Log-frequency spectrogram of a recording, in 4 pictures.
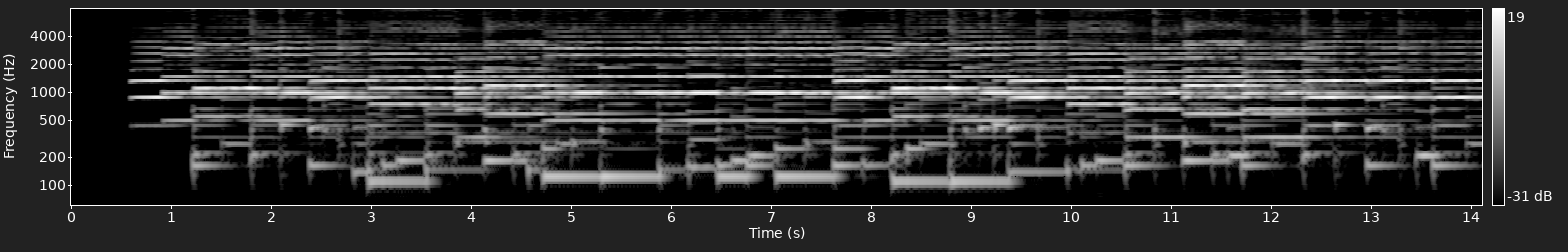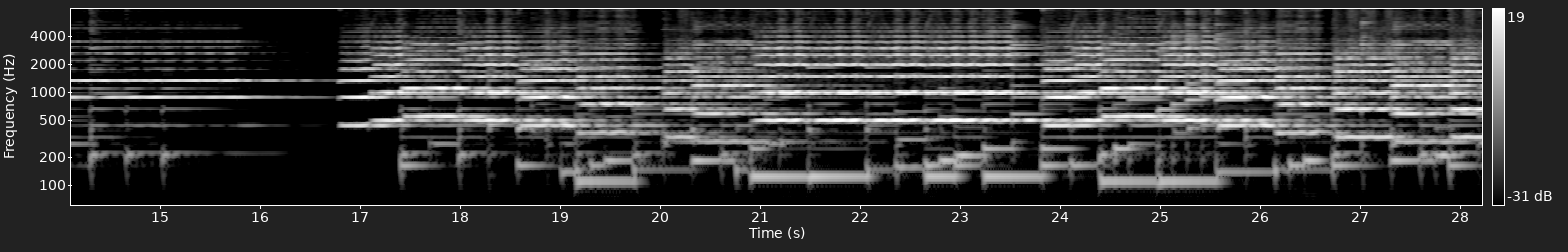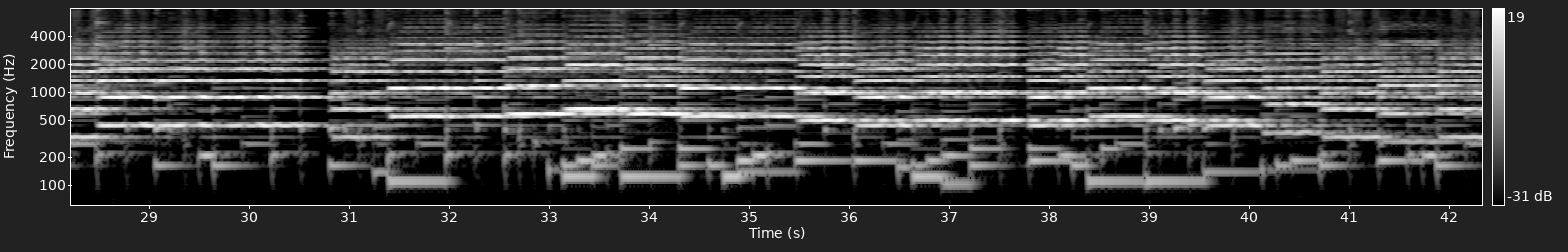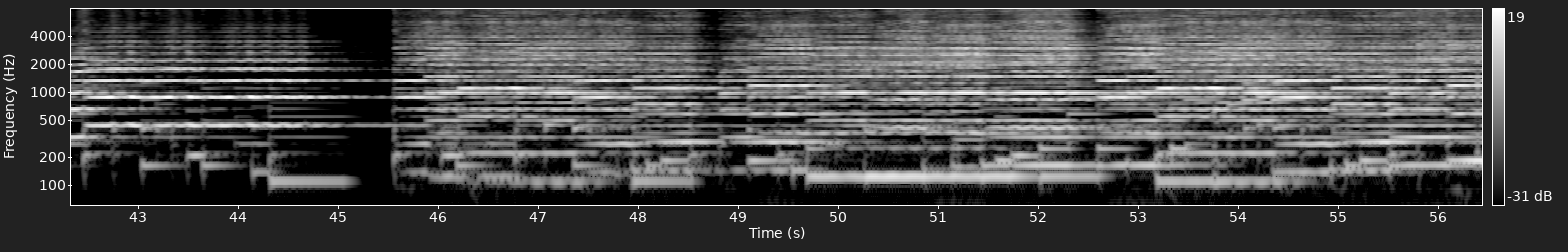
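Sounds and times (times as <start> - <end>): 
small ensemble playing: 0.8 - 16.1, 16.9 - 30.2, 30.9 - 41.4, 42.0 - 44.6, 45.6 - 56.4.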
